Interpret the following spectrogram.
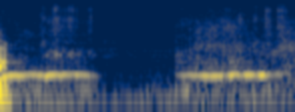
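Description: Steady buzzing tone from audio playback, heard dry without reverb. It drops out for about half a second in the middle, then comes back.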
